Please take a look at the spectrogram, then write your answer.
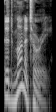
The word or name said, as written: admonitory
